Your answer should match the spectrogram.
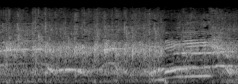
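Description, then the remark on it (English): An audience at a church service applauds its worship team steadily throughout, a dense wash of clapping from a large group, with a few voices calling and cheering over it. “If you guys would, let's give them a round of applause.”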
